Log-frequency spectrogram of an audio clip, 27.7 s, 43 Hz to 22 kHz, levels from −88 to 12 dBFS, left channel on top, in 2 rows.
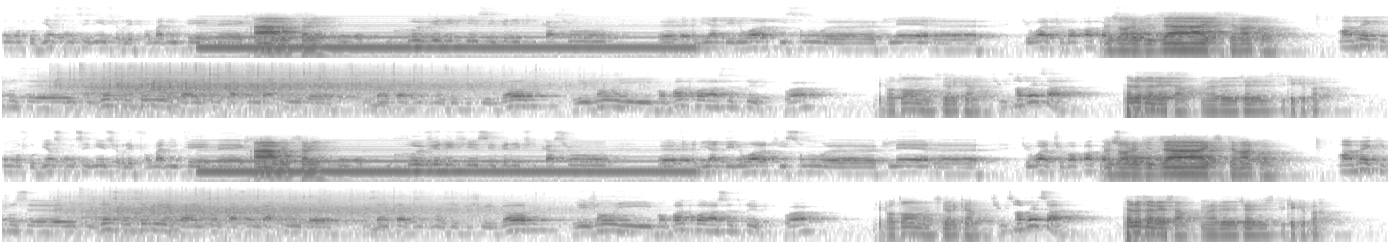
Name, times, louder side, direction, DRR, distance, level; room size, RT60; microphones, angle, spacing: voice 1, 0.0-2.5 2.8-2.9 3.4-6.2 6.5-9.8 10.2-11.7 12.0-12.1 12.4-12.5 13.4-17.2 17.5-19.3 19.5-22.0 23.2-24.7, right 2 dB, 85° right, 3.1 m, -44 dB
sound 1, 1.9-6.9, right 1 dB, 15° right, 6.8 m, -43 dB
voice 2, 2.5-3.2 11.0-12.7 22.6-23.6 25.1-27.1, right 3 dB, 55° right, 2.8 m, -34 dB
Applause, 14.0-20.4, left 3 dB, 30° left, 7.0 m, -46 dB
25.5 x 23.0 x 4.7 m
head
